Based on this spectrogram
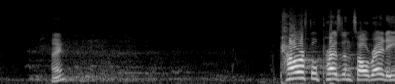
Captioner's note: audience laughs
